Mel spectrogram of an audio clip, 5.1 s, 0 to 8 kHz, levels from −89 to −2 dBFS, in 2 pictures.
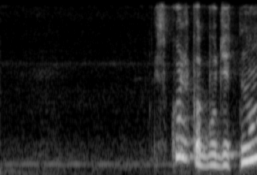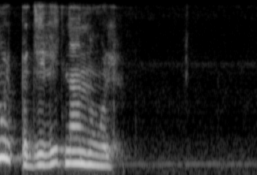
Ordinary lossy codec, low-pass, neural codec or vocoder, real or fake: Opus, 24 kbps; 7.2 kHz; vocoder, 44.1 kHz, 128 mel bands, Pupu-Vocoder; fake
